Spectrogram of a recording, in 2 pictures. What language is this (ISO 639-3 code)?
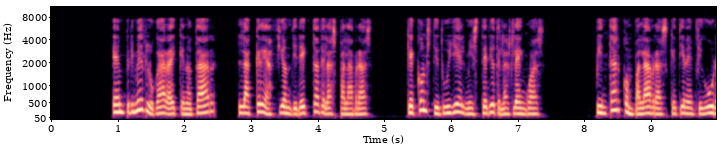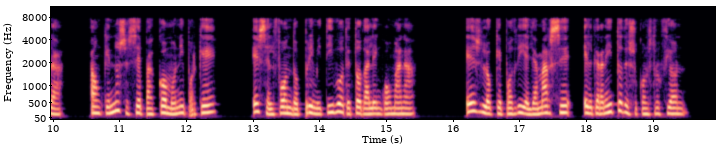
spa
